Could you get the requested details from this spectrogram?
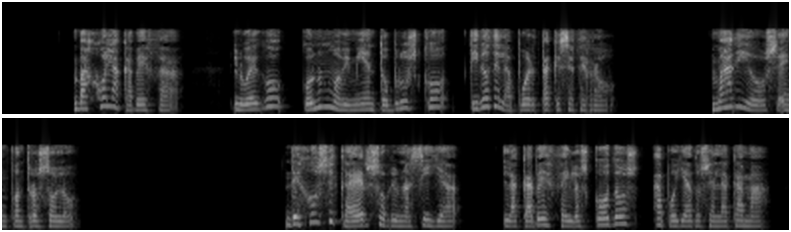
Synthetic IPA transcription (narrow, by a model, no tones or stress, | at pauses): baxo̞lakaβe̞θa̰ | lwe̞ɣo̞ko̞nunmo̞βimje̞nt̪o̞βɾusko̞t̪iɾo̞ðe̞lapwe̞ɾt̪ake̞se̞θe̞ro̞ | maɾjose̞ːŋko̞nt̪ɾo̞so̞lo̞̰ | d̪e̞xo̞se̞kae̞ɾso̞β̞ɾe̞unasiʎa | lakaβe̞θailo̞sko̞ðo̞sapo̞ʝaðo̞se̞nlakama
